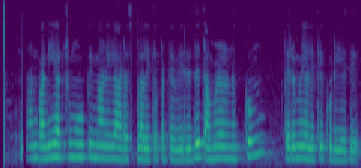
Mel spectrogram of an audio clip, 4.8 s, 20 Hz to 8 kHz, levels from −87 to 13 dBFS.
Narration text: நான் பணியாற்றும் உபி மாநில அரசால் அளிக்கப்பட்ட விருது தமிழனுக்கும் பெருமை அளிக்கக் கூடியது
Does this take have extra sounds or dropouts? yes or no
yes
